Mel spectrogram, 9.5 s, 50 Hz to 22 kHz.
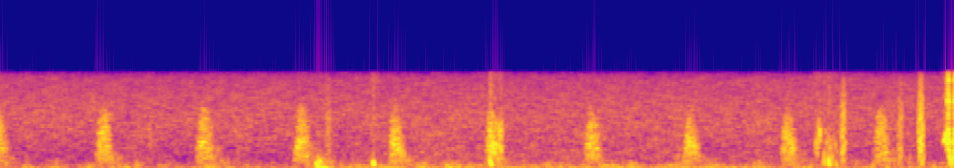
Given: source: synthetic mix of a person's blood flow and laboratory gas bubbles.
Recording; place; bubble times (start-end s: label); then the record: Doppler ultrasound of blood flow; subclavian vein
3.74-3.82 s: bubbles
4.91-5.08 s: bubbles
8.18-8.42 s: bubbles
9.45-9.55 s: bubbles
From the record:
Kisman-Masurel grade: 122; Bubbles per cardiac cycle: 1 to 2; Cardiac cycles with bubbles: 10 to 50%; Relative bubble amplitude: moderate (0.250 to 0.450); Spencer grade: 2 (many but less than half of the cardiac periods contain bubble signals, singularly or in groups); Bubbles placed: anywhere in the cardiac cycle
